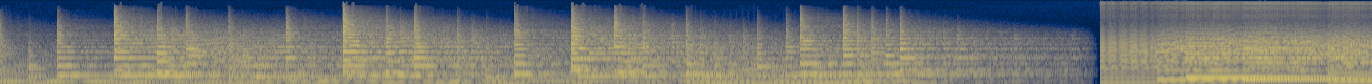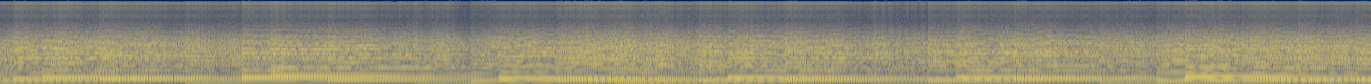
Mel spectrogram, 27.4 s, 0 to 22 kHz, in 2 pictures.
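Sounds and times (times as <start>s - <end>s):
ambient downtempo music: 0.0s - 27.4s.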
